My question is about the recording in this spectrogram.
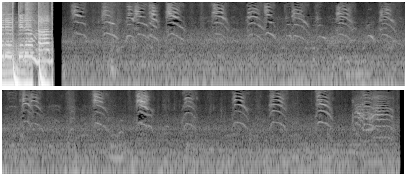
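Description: Young kittens mewing over and over in short, high, thin calls that rise and fall in pitch, about one or two a second. Loud music cuts off about a second in, just before the mewing starts.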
